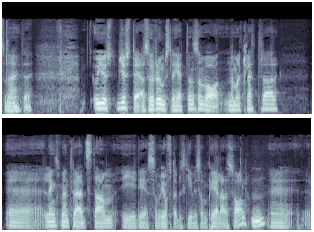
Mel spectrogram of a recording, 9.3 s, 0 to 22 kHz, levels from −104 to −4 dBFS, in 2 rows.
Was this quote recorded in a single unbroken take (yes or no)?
yes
